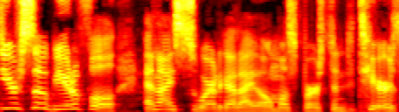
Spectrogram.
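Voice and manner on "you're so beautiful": put-on yell, pitched higher. Retelling what a neighbor yelled up at the window: imitating a man yelling. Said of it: "He yelled".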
